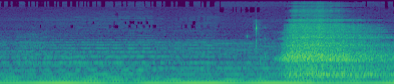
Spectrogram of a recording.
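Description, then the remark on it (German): A steady low humming drone plays throughout, and near the end a slow, deep, breathy inhale rises, airy and fairly loud against the calm background. “Wir atmen ein”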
